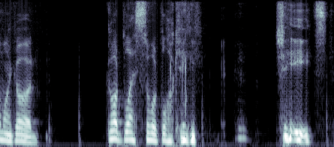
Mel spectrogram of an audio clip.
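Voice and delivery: usual speaking voice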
